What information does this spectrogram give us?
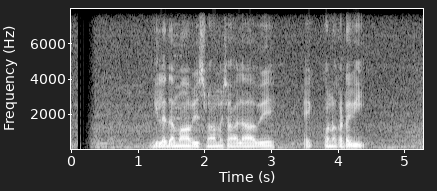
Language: Sinhala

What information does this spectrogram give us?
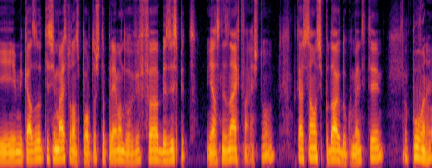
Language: Bulgarian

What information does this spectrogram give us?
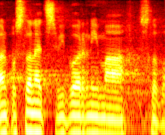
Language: Czech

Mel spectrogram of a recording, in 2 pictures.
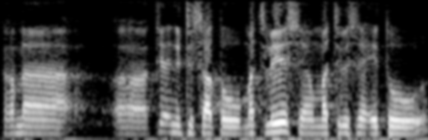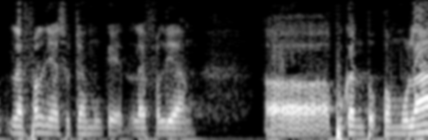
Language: Malay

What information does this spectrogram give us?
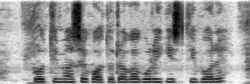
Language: Bangla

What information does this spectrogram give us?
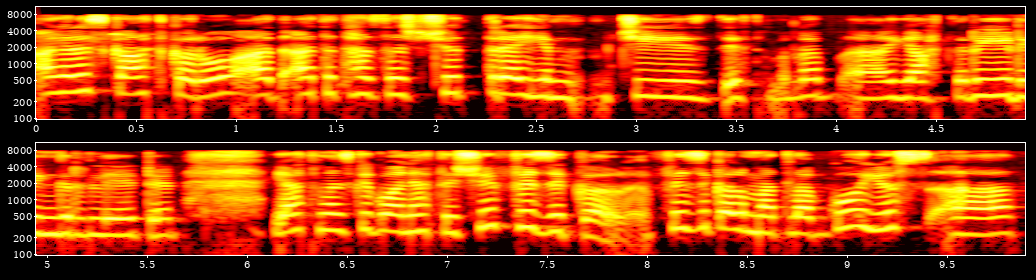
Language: Kashmiri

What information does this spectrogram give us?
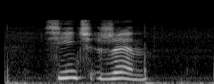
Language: Russian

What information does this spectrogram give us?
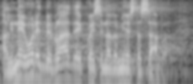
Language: Croatian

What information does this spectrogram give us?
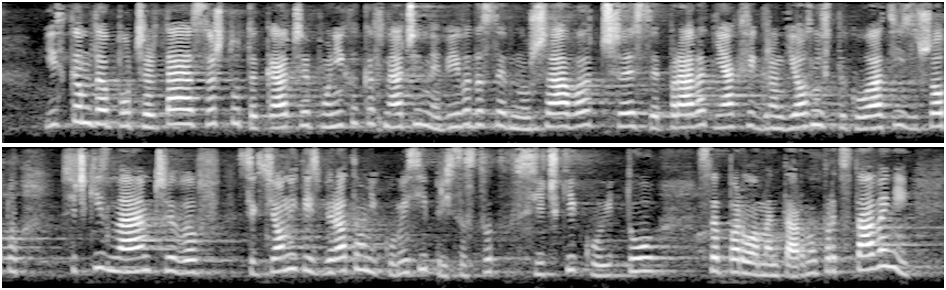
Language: Bulgarian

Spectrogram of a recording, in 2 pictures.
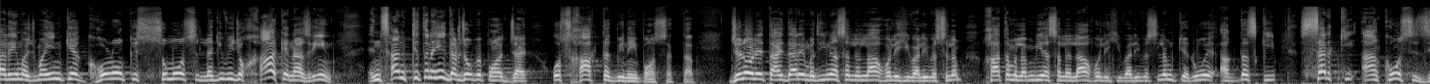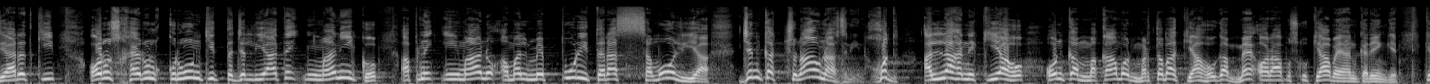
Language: Urdu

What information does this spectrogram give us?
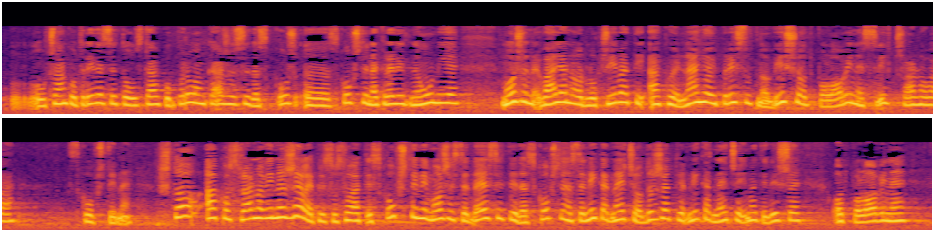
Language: Croatian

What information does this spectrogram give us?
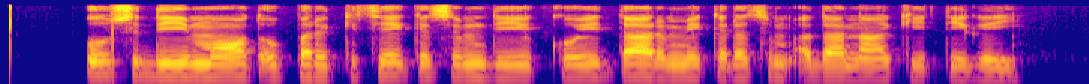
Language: Punjabi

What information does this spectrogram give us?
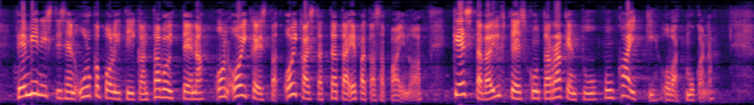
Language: Finnish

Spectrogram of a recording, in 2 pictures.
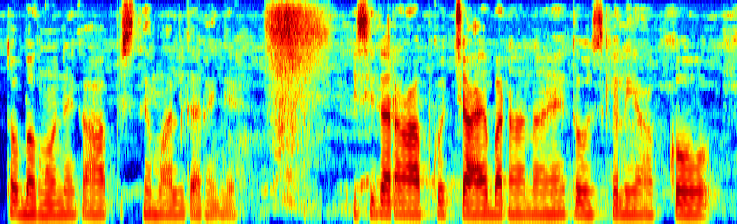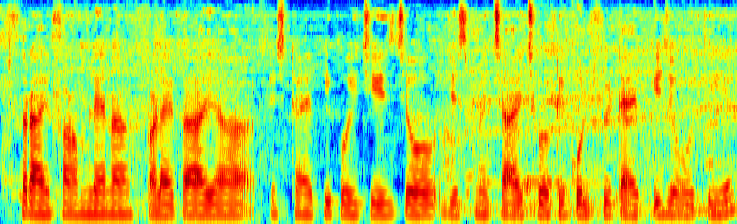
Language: Urdu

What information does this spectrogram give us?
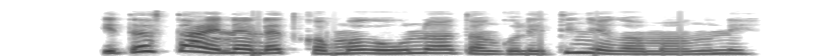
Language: Kalenjin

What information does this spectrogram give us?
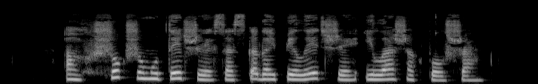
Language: Mari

